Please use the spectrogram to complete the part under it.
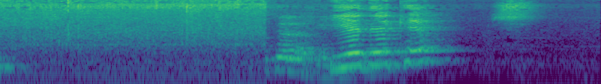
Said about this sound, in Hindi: जब प्याज का कलर भी चेंज हो जाए, गोल्डन हो जाए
